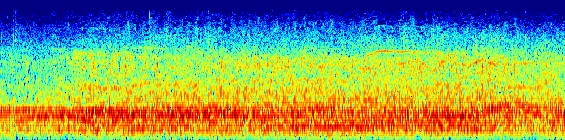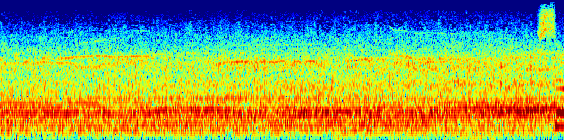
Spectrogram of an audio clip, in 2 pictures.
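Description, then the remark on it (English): A big ballpark crowd cheers and roars continuously as Adam Jones makes his first appearance at the plate, with scattered shouts and some drawn-out boos mixed into the steady, loud wall of noise. “I mean, the cheering isn't instantaneous. And did I hear some booing in there, too?”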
